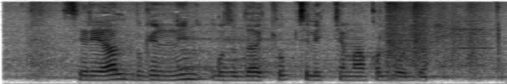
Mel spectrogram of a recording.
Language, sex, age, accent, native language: Uzbek, male, 18-24, Qashqadaryo, Uzbek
